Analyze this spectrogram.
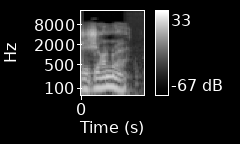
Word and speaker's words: genre: And finally, I want to mention the word genre. For example, music genres, different types of music. Genre is a very good word to know. It's very difficult to pronounce. So the G makes a J sound here.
